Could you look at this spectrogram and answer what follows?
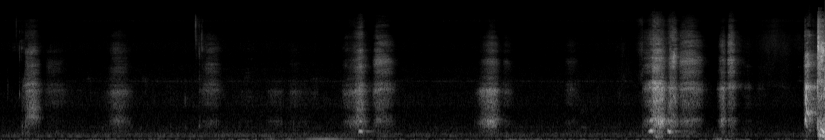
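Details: Nose deliberately tickled to provoke big, wet, messy sneezes: repeated sharp, noisy gasping in-breaths building up to loud sneezes.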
